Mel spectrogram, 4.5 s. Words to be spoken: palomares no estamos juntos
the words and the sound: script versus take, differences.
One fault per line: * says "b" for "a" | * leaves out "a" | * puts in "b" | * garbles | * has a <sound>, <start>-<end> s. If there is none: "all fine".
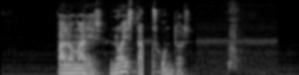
* has a dropout, 2.1-2.3 s
* has a bark, 3.4-4.0 s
